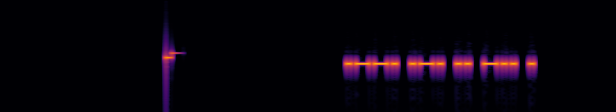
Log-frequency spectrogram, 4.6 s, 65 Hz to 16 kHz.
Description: Morse code, heard as a keyed tone, about 34 wpm, 700 Hz. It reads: PRIDE
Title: Five Letter Words - 35wpm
